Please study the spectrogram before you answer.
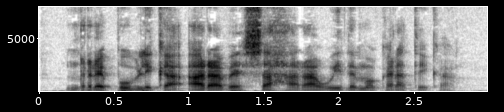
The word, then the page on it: República Árabe Saharaui Democrática: Spanish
